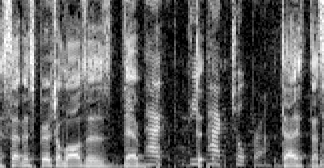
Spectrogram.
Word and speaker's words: Deepak Chopra: and then the seven spiritual laws is dead deepak chopra that that's how you pronounce it there you go defective yeah read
